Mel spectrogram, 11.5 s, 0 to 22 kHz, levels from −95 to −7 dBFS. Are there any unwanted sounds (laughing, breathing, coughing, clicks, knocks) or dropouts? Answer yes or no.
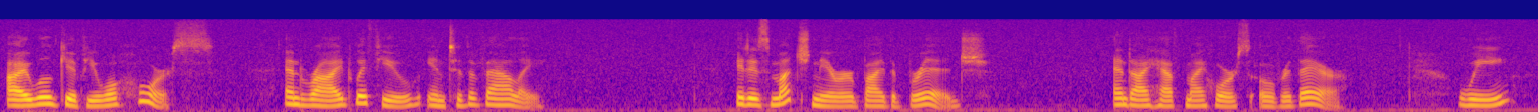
no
